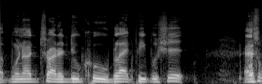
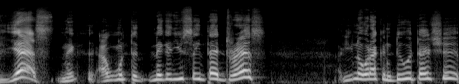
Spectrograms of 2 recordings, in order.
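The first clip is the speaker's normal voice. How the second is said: mock fervent, eager, passionate gush, very high pitch; 9 semitones higher than usual. Acting out how the woman should have answered: acting out a passionate reply. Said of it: "Passionate, like, passionately".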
